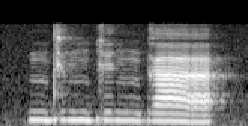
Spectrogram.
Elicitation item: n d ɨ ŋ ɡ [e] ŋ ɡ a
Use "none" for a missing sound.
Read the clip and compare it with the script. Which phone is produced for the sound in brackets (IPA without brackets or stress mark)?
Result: e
